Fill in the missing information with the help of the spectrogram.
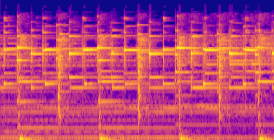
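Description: A metal tune recorded using only bells, small bells, sleigh bells, Tibetan bowls and xylophones: bright, ringing metallic tones struck in a steady, heavy rhythm with deep booming hits on the beat, sustained chimes overlapping throughout, and no voices.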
